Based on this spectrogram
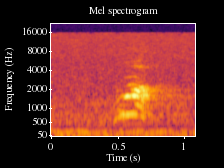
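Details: A tawny owl in Córdoba province gives a single short, sharp call that rises quickly and sounds slightly harsh, over a steady low background rumble.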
